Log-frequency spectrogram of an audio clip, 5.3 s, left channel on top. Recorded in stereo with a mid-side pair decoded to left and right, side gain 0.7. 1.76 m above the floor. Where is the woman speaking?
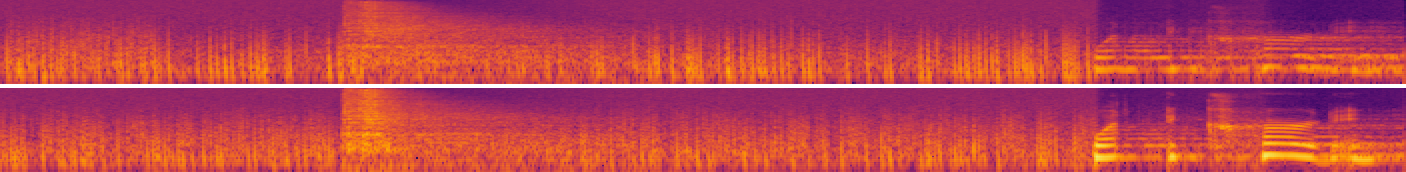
50° right, 2 m.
